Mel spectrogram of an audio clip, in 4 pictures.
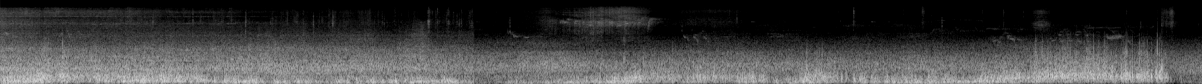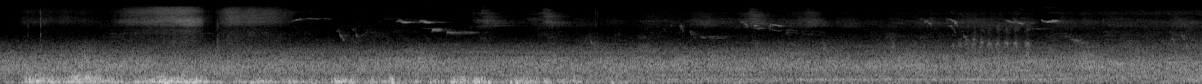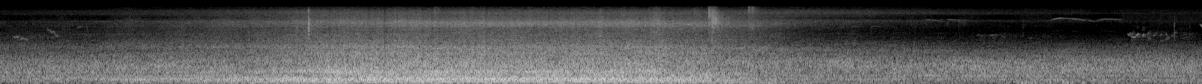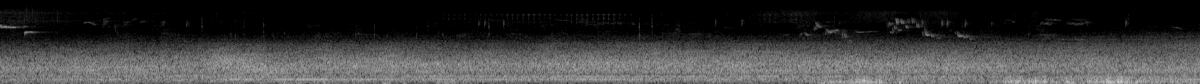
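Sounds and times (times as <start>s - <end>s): electric train passing: 0.0s - 5.6s, 16.8s - 38.9s.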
